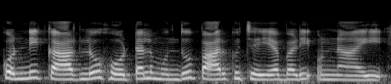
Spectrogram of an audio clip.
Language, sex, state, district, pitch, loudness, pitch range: Telugu, female, Telangana, Hyderabad, 240 Hz, -16 LUFS, 230-275 Hz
